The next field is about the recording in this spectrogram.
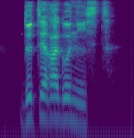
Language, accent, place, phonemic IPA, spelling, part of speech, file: French, France, Lyon, /dø.te.ʁa.ɡɔ.nist/, deutéragoniste, noun, LL-Q150 (fra)-deutéragoniste.wav
- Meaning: deuteragonist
